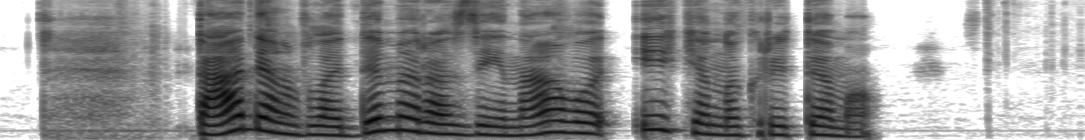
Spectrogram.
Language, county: Lithuanian, Telšiai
